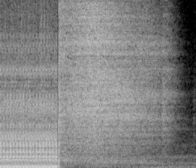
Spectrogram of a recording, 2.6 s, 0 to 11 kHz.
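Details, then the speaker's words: 1100W 50L silent oil-free two-cylinder air compressor, new; rapid even pumping thrum cuts off into a loud steady hiss as it reaches working pressure; normal unloader air dump, the loudest part of operation. "when it gets to the working pressure you'll hear it dump dump the a uh that's the loudest part of this operation is when it dumps the air"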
